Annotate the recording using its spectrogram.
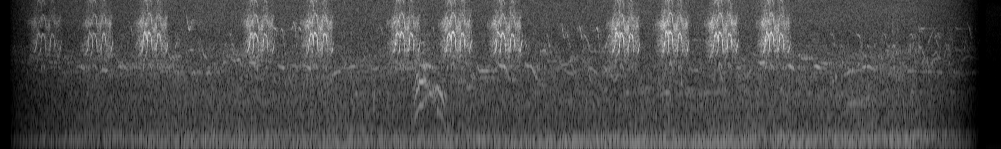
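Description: House sparrow chirping: about a dozen short, high chirps, roughly one or two a second, over a steady low rumble of background noise. The sound fades in at the start and cuts off just before the end.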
